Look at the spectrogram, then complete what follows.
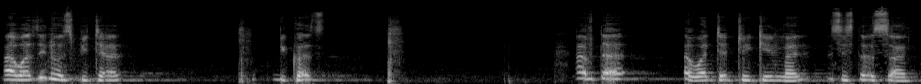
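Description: A young man, answering a pastor in halting, pleading speech at a church service. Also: high-pitched, creaky, dark tone, slightly rough. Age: young adult. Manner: halting, pleading, broken English. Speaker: congregant receiving deliverance. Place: church service before an audience.

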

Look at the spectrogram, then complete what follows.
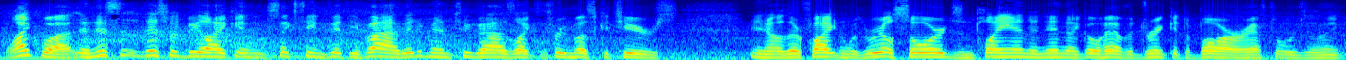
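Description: A man's voice: high-pitched, a little fast, darkish tone, a little hiss or hum, rough recording. A man in his sixties giving an earnest devotional reading and prayer, projecting his voice outdoors. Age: 60s. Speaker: lay Bible teacher and reader. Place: outdoors in a church parking lot.

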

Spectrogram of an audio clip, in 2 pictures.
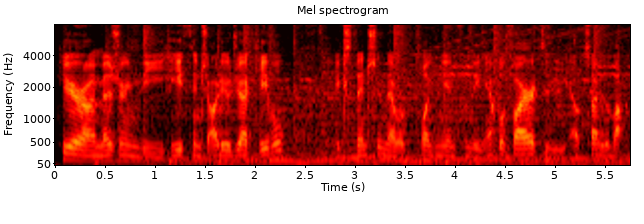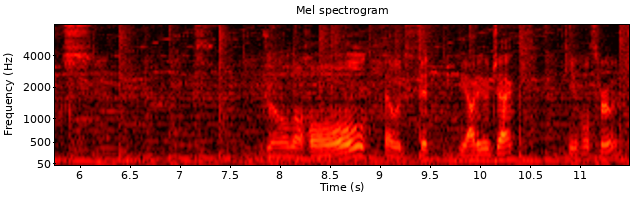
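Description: Young man, very low voice, matter-of-fact DIY explanation, garage workshop, music behind. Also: normal speed. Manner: plain, matter-of-fact with fillers. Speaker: co-host of a DIY video. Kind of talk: explaining a build step by step.

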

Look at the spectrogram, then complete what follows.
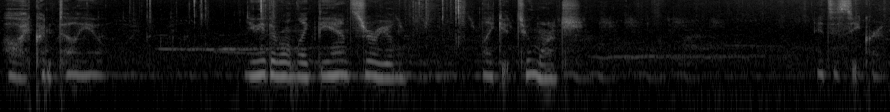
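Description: A shy young female forest spirit, played by a woman, whispers very slowly and haltingly. The voice is mellow and tender, in the style of an ASMR roleplay, with faint ambient noise behind it. She sounds lonely and gentle. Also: on the high side, level tone, lightly acted. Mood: melancholy, secretive.

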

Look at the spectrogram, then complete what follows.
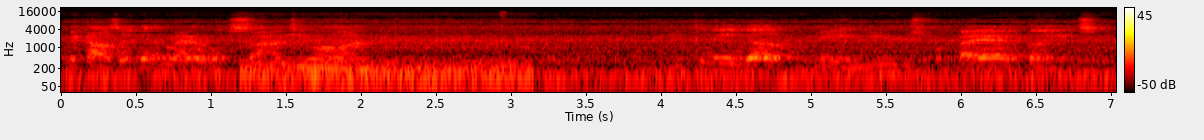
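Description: A man's voice: on the low side, lively intonation, slow. A man preaching an earnest, conversational sermon in a small church, sometimes rising to exclamations. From Southern US. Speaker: pastor. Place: small church sanctuary, indoors. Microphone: lapel mic. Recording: roomy, distant, with loud hum.

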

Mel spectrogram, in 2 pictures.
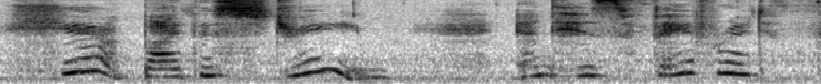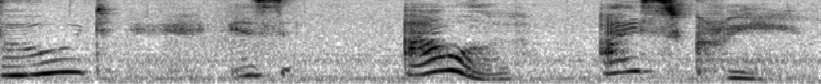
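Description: A prim, clever little mouse from a storybook, as a woman puts it on. It speaks in a soft, polite whisper, quick and high. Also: big pitch swings, slight background noise, exaggerated voice, poor audio. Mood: sly.

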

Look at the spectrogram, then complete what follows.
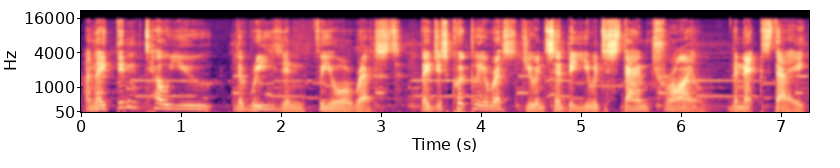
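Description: A man's voice: mid-range voice, lively intonation, normal speed, few pauses, over music. A man narrating a tabletop roleplaying game as its game master, setting scenes informally.

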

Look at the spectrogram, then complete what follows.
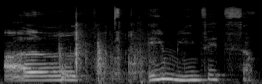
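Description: A woman in her forties, a preschool teacher reading a picture book aloud, exclaiming and putting questions to young listeners in an animated, expressive way. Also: mid-range voice, very slow, gravelly, noisy background. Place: small indoor room with posters.

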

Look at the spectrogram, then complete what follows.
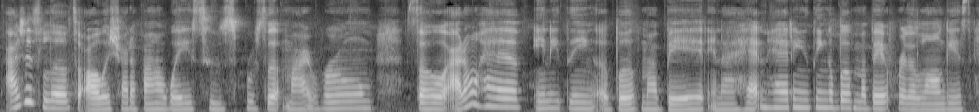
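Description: A young woman narrating her cleaning routine in a relaxed, chatty way, with many casual fillers. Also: mid-range voice, normal speed. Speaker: lifestyle vlogger.

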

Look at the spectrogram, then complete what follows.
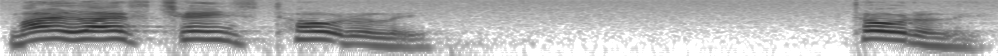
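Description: A man in his seventies, a pastor preaching a personal testimony in an emphatic, halting, folksy way. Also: very high voice, very animated. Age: 70s. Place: large church sanctuary, at a lectern. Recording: long hall reverb.

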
